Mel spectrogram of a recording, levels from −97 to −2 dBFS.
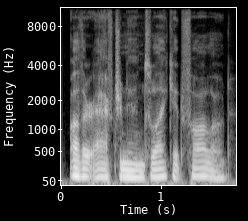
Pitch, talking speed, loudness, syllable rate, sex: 95 Hz, 170 wpm, -16 LUFS, 6.4 syllables/s, male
